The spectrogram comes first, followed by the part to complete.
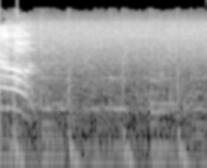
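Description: Steady hiss of water spraying from an inflatable unicorn pool's sprayer, under a faint background music beat.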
